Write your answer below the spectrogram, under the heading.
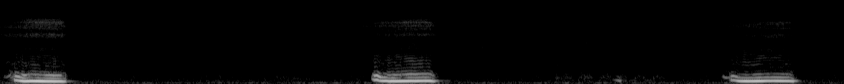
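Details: Sleeping Beagle snoring: three deep, rumbling breaths with a hissy airy edge, each lasting under a second and repeating roughly every three and a half seconds, with quiet pauses between.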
